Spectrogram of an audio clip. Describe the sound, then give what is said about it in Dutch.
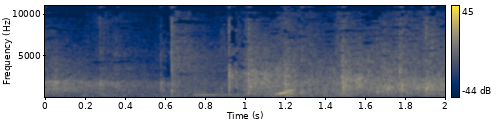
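Applause for newly sworn-in council members, a patter of clapping that swells and thins while people talk over it. “En dan mag geapplaudiseerd worden.”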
